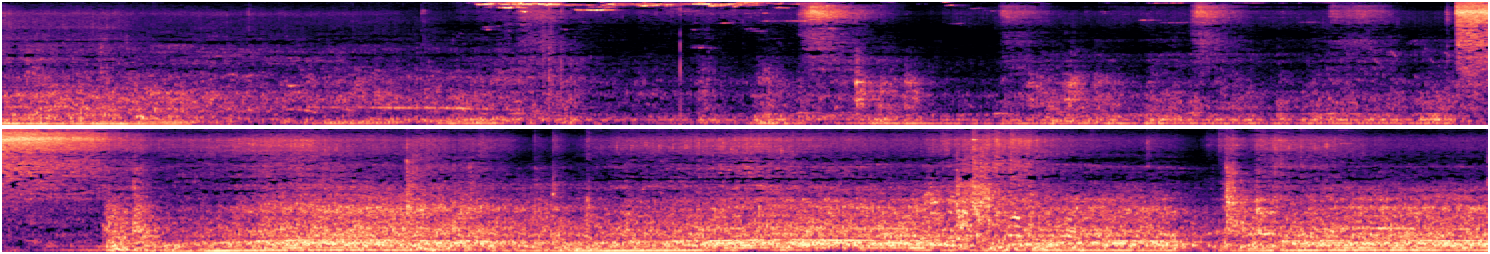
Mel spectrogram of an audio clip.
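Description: Front-loader garbage truck's diesel engine running as it pulls up to the dumpsters, with a loud air-brake hiss about eleven seconds in as it stops. The engine then revs up and down repeatedly as the hydraulic front arms lift a container over the cab.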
